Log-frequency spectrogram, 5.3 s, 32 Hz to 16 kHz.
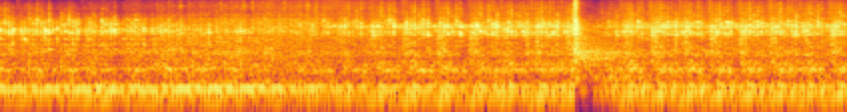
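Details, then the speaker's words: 1929 Ford Roadster Pickup, formerly straight-piped, after a new full exhaust with small mufflers out the back: deep, soft, even rumble swelling slightly on a light rev, no rasp or leaks, mellow and much quieter than before; normal exhaust note. "Yeah. Super quiet compared to before. So I took it for a quick drive, and the truck sounds a lot better."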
